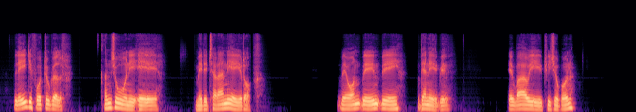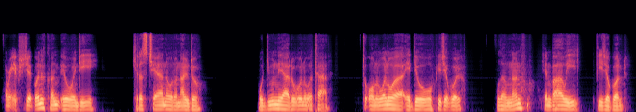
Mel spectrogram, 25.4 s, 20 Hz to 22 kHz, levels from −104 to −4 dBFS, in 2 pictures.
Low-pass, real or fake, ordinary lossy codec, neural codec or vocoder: 7.2 kHz; fake; none; codec, 16 kHz, 0.5 kbps, X-Codec, HuBERT features, trained on LibriSpeech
